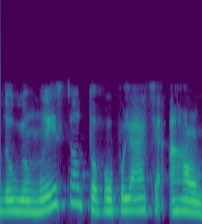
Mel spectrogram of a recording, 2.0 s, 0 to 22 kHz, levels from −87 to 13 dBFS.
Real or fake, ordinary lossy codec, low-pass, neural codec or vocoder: fake; AAC, 32 kbps; 5.4 kHz; codec, 16 kHz, 8 kbps, FunCodec, trained on LibriTTS, 25 frames a second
